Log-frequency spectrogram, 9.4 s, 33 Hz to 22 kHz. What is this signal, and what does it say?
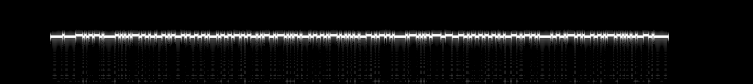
RTTY (45.45 baud, 170 Hz shift), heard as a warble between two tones, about 1360 Hz centre. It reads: REPUBLIKI CZESKIEJ, ESTONII, WEGIER,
